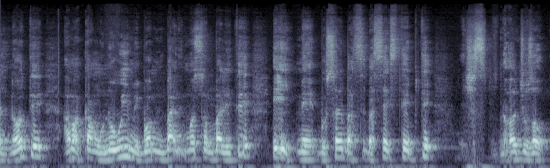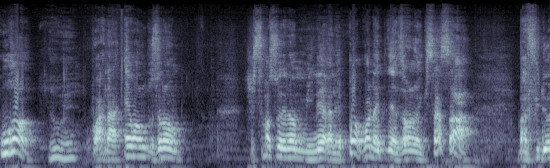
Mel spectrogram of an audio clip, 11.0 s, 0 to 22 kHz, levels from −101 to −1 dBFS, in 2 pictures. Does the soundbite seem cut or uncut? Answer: uncut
